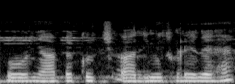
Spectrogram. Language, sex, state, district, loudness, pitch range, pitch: Hindi, male, Uttar Pradesh, Saharanpur, -16 LUFS, 155-160 Hz, 160 Hz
